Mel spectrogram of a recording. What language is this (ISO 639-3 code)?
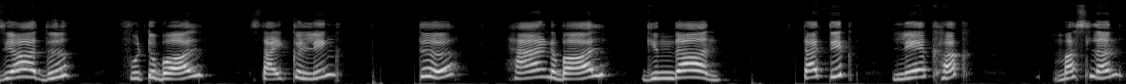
kas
